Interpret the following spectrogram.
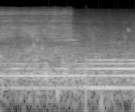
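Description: Boat's outboard motor running steadily at low speed, a constant even hum under a hiss.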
